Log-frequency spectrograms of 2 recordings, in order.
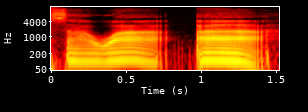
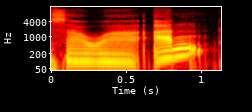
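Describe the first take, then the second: First: The word ends with a long vowel, no n. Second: The word ends with a short vowel plus n. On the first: This is how it is read when stopping on it. "Dibaca dengan panjang dua harokat, mad iwad" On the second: This is how the written form reads. "kalau dari segi tulisan kita baca sawaan"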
